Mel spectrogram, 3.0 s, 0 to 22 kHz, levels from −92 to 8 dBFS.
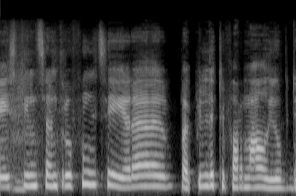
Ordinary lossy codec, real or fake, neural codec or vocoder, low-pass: AAC, 64 kbps; fake; codec, 32 kHz, 1.9 kbps, SNAC; 14.4 kHz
